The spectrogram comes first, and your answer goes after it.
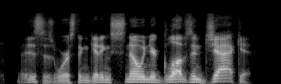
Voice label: upset, speech; fertig classic games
